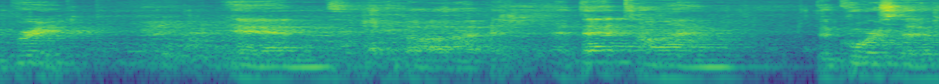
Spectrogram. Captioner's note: laughter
